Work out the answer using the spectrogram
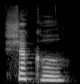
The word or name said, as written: shekel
